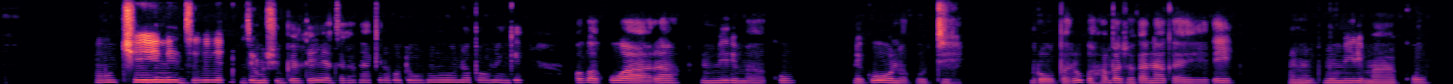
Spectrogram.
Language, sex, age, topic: Ndau, female, 36-49, health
